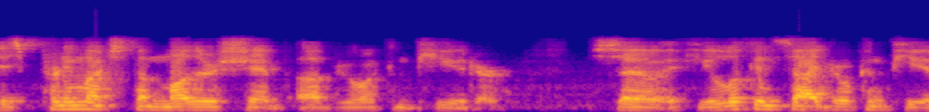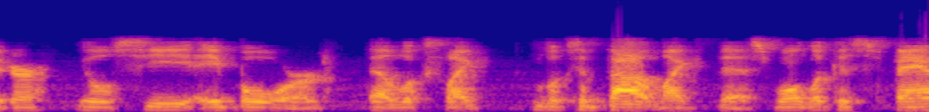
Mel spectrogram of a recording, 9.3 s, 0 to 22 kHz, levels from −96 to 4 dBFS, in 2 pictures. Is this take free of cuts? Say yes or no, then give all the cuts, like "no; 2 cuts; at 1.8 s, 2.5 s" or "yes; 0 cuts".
no; 1 cut; at 2.2 s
